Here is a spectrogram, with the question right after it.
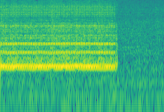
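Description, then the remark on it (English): A phone line ringing on an outgoing call: one steady, buzzy ringback tone holds for just over a second, then cuts off abruptly, leaving only faint background hum. “Okay, let's call him right now.”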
